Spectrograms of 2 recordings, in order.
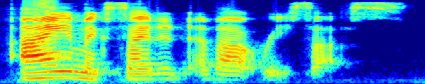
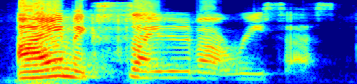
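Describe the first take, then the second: First: It sounds flat and unexcited. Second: It sounds happy and excited.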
